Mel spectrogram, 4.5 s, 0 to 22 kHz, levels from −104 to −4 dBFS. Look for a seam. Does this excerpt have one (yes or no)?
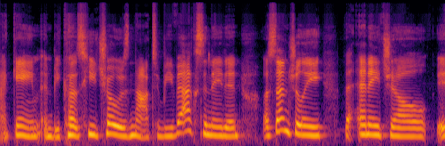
no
